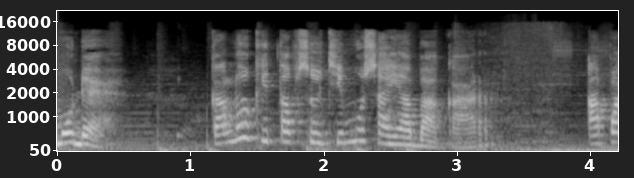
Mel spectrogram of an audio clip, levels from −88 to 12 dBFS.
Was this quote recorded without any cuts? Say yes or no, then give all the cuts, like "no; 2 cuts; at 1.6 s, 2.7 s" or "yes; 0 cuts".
yes; 0 cuts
